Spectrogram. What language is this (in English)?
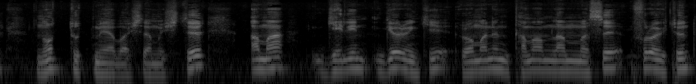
Turkish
